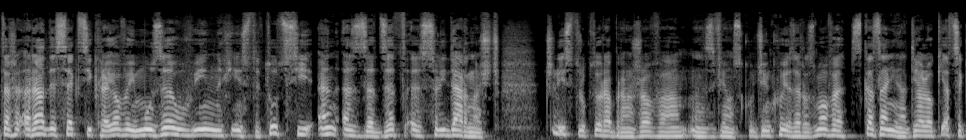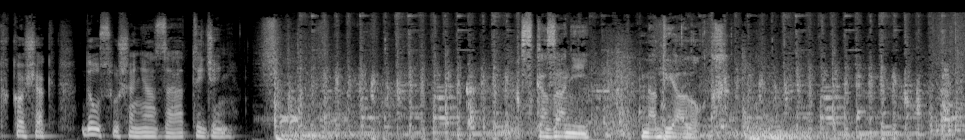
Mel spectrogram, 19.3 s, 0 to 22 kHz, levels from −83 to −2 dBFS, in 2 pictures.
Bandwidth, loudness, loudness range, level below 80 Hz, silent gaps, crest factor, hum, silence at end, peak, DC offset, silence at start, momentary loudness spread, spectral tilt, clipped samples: 15.5 kHz; -23 LUFS; 5 LU; -38 dBFS; none; 18 dB; none; 0 s; -6 dBFS; under 0.1%; 0 s; 7 LU; -4.5 dB/octave; under 0.1%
